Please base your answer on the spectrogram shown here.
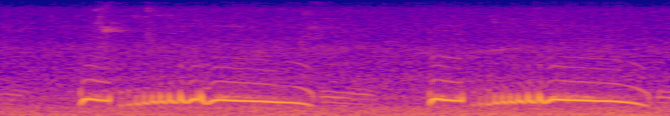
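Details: A male local Barbary dove, used to stimulate other doves to call, gives two rolling coos about two seconds apart, each a short note, a quavering roll, then a long drawn-out coo.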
